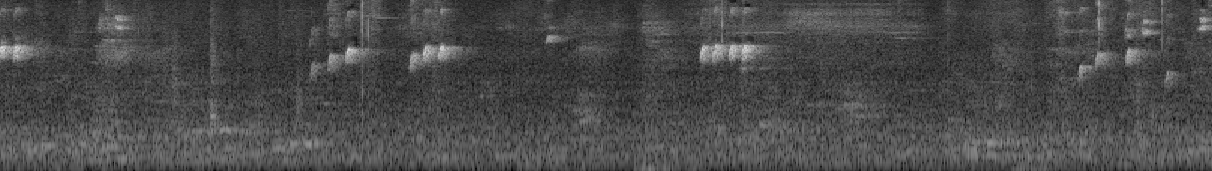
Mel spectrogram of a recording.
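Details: Young European goldfinch aged about two months, raised by hand and kept close to its owner, gives sharp high chirps in twos and threes, with a longer burst of four notes midway, separated by quiet gaps.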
